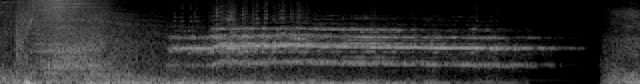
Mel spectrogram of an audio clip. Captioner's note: cock crows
